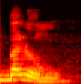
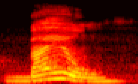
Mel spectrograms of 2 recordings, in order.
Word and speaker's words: bałon: veneta o L evanescente, la L taglià, che si dopera in quelle parole in dove la L non la si pronuncia compagna in tutto il Veneto. Un veronese sta somiglia la chiamerà el ballon, perché i veronesi dopera tantissimo la L.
